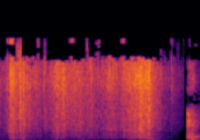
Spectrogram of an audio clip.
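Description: Thin plastic packaging bag crinkling as a silicone scalp massager brush is pulled out of it, the rustling growing louder for about a second and a half and stopping just before the end.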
